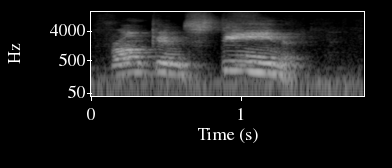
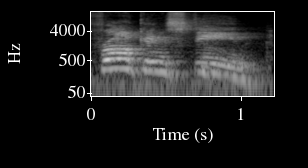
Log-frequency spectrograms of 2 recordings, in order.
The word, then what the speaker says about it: Frankenstein: questions before we proceed that's frankenstein' hi my name is pronounced frogenstein dr.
